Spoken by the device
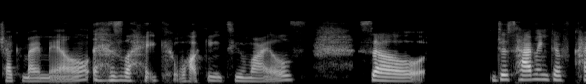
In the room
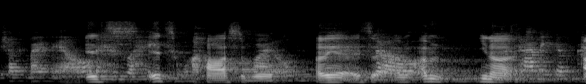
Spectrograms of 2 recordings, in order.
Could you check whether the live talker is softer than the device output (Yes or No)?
No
